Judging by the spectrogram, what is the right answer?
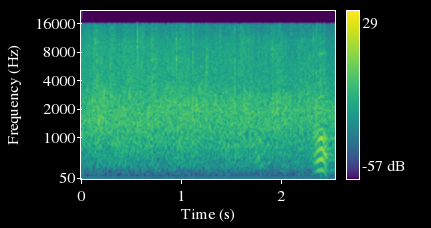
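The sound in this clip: An audience applauds to welcome a speaker onto the stage, a steady, even wash of many hands clapping at moderate level, with a brief voice near the end.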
